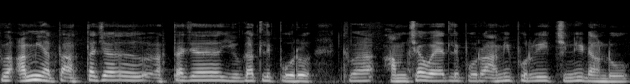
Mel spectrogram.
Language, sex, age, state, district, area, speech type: Marathi, male, 45-60, Maharashtra, Sangli, urban, spontaneous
